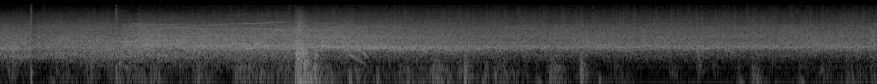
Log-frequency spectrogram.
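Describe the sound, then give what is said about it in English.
A wrestling slam onto the ring following a dragon screw: one sharp, heavy impact about a third of the way through, over a continuous wash of crowd noise and cheering that persists throughout. “And another dragon screw. Followed by the slam once again.”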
